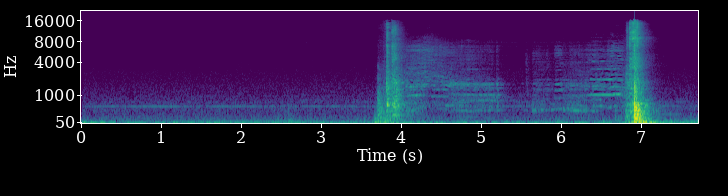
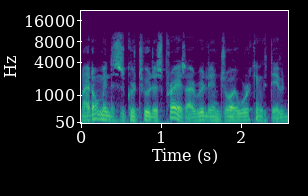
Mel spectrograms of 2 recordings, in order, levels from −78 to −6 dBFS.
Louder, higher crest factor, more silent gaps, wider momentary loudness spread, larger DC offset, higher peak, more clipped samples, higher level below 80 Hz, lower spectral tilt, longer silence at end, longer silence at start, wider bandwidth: first, -21 LUFS vs -28 LUFS; first, 26 dB vs 18 dB; neither; first, 30 LU vs 4 LU; neither; first, 0 dBFS vs -10 dBFS; neither; first, -36 dBFS vs -50 dBFS; about the same, -5 dB/octave vs -5 dB/octave; about the same, 0 s vs 0 s; about the same, 0 s vs 0 s; first, 16.5 kHz vs 11.5 kHz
